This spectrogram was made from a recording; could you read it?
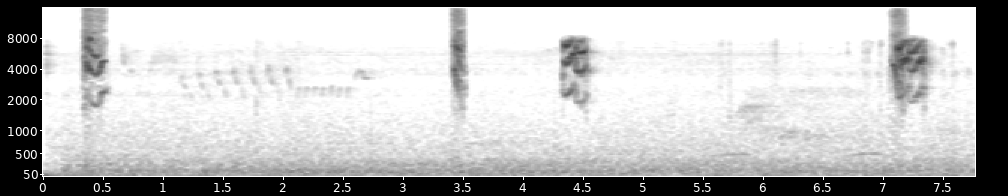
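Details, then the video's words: Female Double-collared seedeater call, used to prompt males to sing: four short, high, buzzy chirps spaced irregularly over about eight seconds, with faint high twittering between them over a quiet background. "Esse Piado de Fêmea de Papa capim é Seu Papa capim Vai Ficar Cantando RÁPIDO!!!"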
